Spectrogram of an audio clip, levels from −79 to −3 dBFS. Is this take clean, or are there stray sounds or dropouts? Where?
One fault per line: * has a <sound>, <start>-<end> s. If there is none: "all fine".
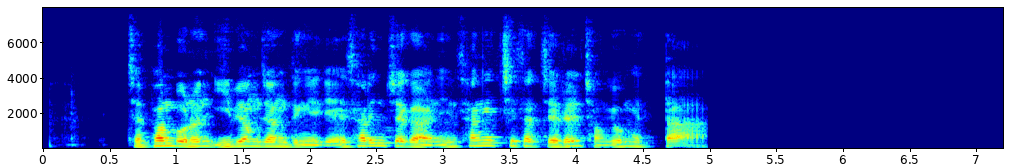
all fine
